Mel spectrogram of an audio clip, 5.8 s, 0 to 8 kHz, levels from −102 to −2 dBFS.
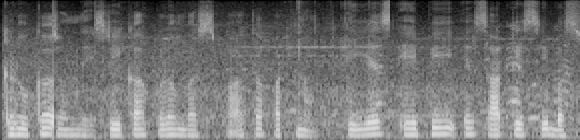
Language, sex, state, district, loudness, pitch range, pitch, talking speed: Telugu, male, Andhra Pradesh, Srikakulam, -21 LUFS, 115-130 Hz, 120 Hz, 50 wpm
